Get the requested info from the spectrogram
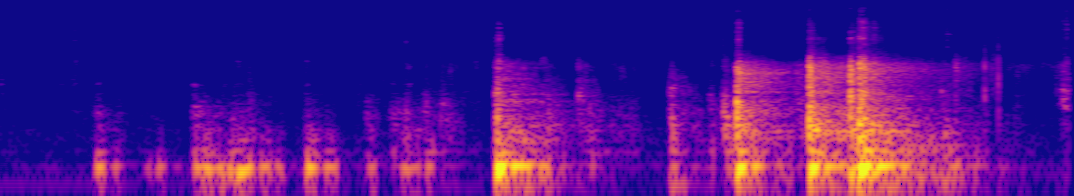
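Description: Metal waveguide bench parts being handled and fitted together: irregular thuds and clunks, a sharp knock about four seconds in, and a denser stretch of rubbing and handling noise near the end.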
